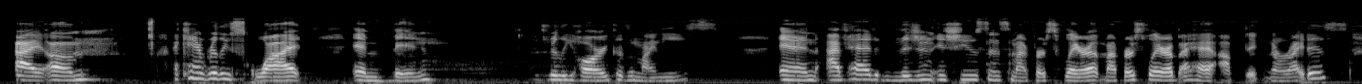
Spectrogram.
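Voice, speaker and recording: A woman speaks at a fairly slow pace and medium pitch, with ordinary pitch variation and a bright, sharp tone. Long, frequent pauses and big swings in loudness stand out in a dry, close sound with no echo. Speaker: vlogger living with multiple sclerosis. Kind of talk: personal vlog talking to camera. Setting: outdoors. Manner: stuttering, speech delays.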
